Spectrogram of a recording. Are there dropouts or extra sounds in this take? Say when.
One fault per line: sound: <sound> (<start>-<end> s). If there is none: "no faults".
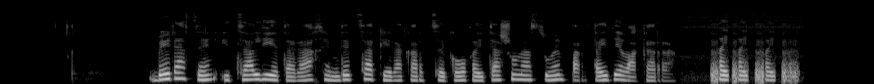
sound: laugh (7.1-8.0 s)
